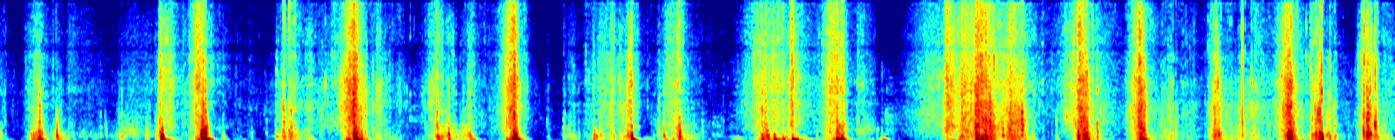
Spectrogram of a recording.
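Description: Handling noise on a phone that is filming while it is moved and knocked about: an irregular run of sharp knocks and clatters against the microphone, about two or three a second.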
